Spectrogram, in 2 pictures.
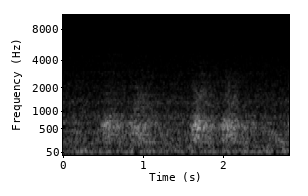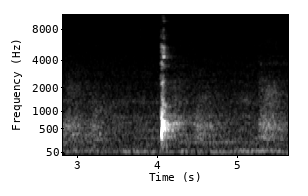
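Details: Deep hiccups: soft repeated low sounds, then one sharp sudden hiccup with a quick gulp, over quiet room noise.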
